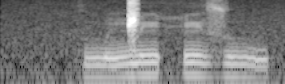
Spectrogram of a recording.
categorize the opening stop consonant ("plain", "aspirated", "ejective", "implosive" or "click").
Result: plain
